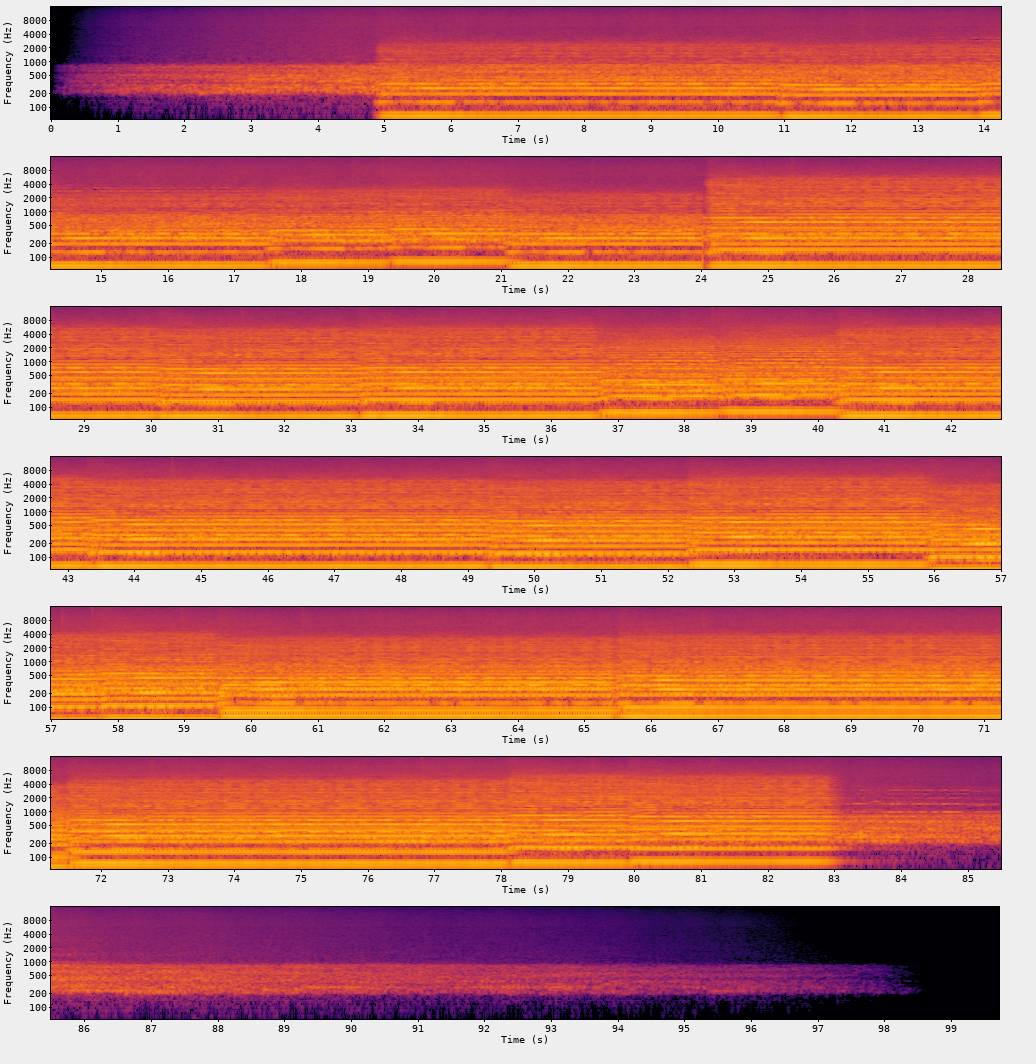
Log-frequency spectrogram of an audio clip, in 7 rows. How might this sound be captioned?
Dark Strings Music 01
Dark cello music made in Fl studio 12!
ambience, Ambient, Atmosphere, cello, Cinematic, creepy, Dark, Drone, Film, Free, Horror, Movie, soundtrack, spooky, string, strings, violin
